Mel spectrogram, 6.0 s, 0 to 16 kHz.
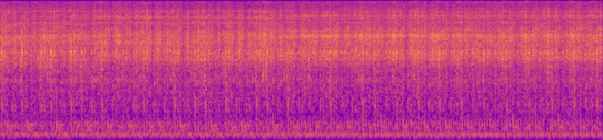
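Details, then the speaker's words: Harley Ironhead Sportster chopper with Mikuni VM38 carb, cold day, idle circuit tuning, choke off: loping, uneven idle that thumps and sags with soft muffled note, boggy; rich mixture, owner unsure it is only the carb. "A little boggy for sure. She's not happy at all."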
